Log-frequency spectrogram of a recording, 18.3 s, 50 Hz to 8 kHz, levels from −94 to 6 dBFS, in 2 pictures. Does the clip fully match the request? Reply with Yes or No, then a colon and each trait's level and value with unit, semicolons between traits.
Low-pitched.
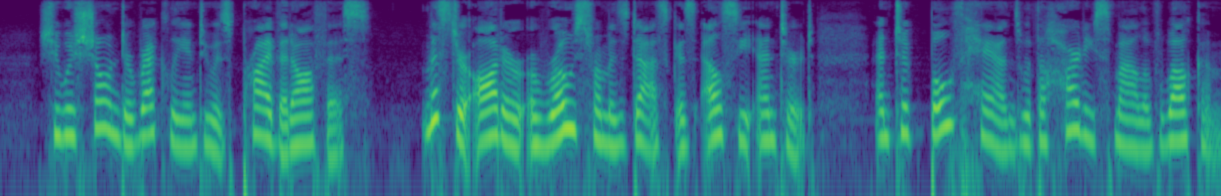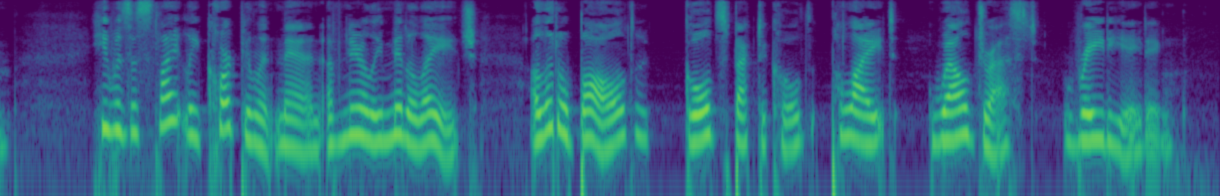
No: high, 215 Hz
